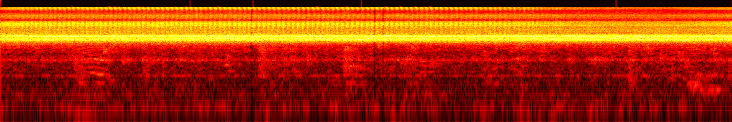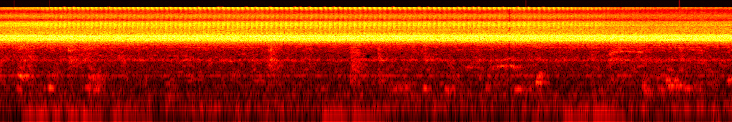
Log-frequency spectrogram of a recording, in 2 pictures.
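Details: Steady massed cicada song, a loud shrill whirring sheet of sound with no breaks or pulses, layered at several high pitches, over faint low thumps and soft scattered background noises.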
